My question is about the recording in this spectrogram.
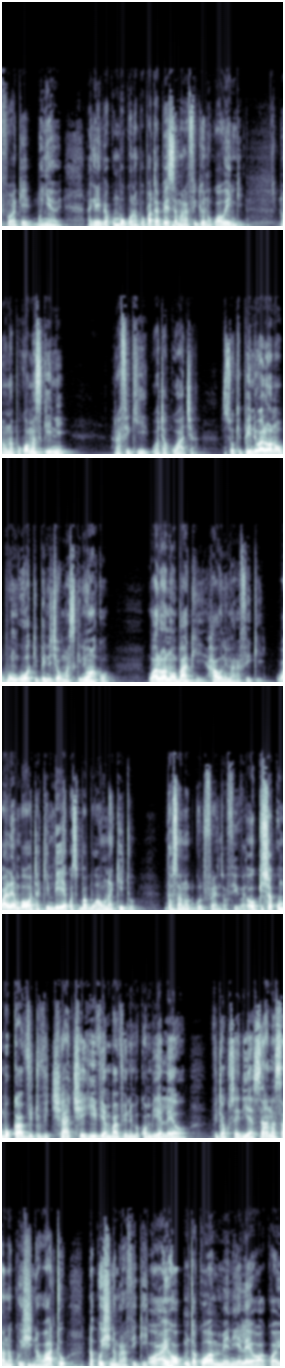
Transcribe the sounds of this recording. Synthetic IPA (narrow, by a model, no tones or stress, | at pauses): fuakɛmwɛɲɛwɛ | lakinipiakumbukaunapɔpatapɛsamaɾafik̬iwanakuwawɛŋɡi | naunapɔkuwamaskini | ɾafikʰiwʔatakuat͡ʃa | sɔkipindiwalɛwanaɔpuŋɡuakipindit͡ʃaumaskiniwakɔ | walɛwanaɔɓakʰihaɔnimaɾafiki | walɛambaɔwatakimbiakwasaɓaɓuhaunakitu | ðɔsanɔt̚ɡudfɾɛndzɔfivaukiʃakumbukavituvit͡ʃat͡ʃɛɦiviambavjɔnimɛkwambialɛɔ | vitaku̥saiɗiasanasanakuiʃinawatunakuiʃinamaɾafikiajɦɔpm̩takuwam̩mɛniɛlɛwakwai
